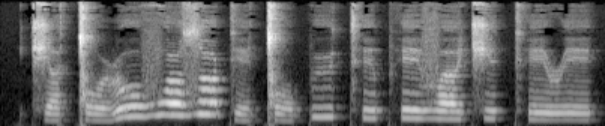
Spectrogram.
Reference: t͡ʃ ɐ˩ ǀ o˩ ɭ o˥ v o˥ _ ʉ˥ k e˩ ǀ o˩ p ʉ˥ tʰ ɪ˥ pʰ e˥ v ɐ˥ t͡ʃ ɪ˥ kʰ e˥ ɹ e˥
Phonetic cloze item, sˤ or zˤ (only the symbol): zˤ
